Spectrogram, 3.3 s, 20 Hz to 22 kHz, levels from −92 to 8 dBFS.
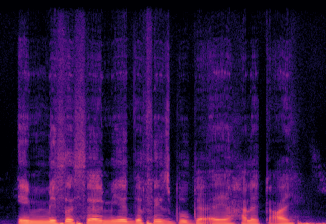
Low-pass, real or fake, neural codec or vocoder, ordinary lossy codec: none; fake; codec, 44.1 kHz, 3.4 kbps, Pupu-Codec; none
